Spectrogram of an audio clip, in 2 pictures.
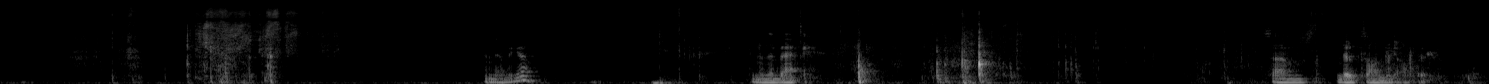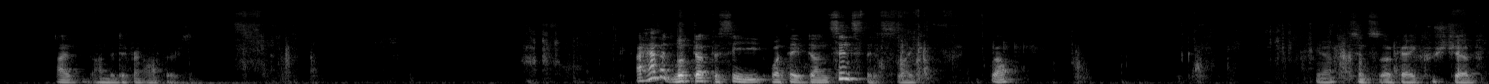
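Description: Paper pages of a book rustle and flutter as they are turned by hand.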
